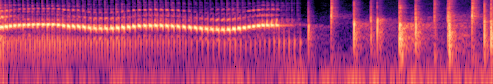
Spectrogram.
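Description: A cartoon child's high-pitched squealing 'special noise', one long note wavering slowly up and down in pitch for about a second and a half. It is followed by a short patter of clapping.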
